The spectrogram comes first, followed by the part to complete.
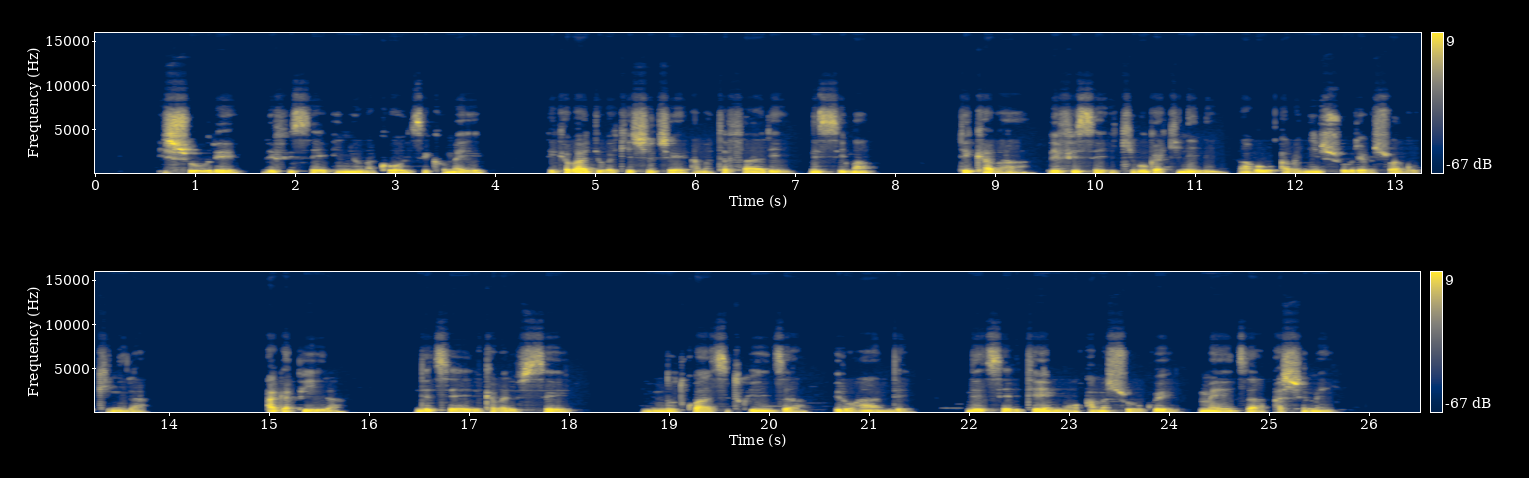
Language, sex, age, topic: Rundi, male, 25-35, education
